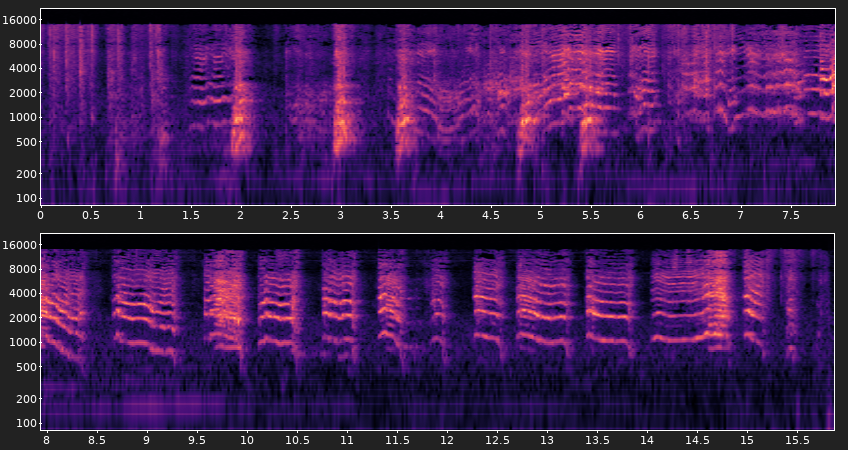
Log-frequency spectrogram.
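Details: Two red foxes playing and fighting with each other; a long run of shrill, wavering, cackling yelps and whines with rising-and-falling pitch, given in quick bursts about once a second, with a low growling undertone in places.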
